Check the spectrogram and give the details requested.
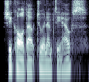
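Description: A man's voice: low-pitched, little pitch movement, fairly quick, no room sound, clean studio sound. A man narrating a scripted audio drama as its storyteller.

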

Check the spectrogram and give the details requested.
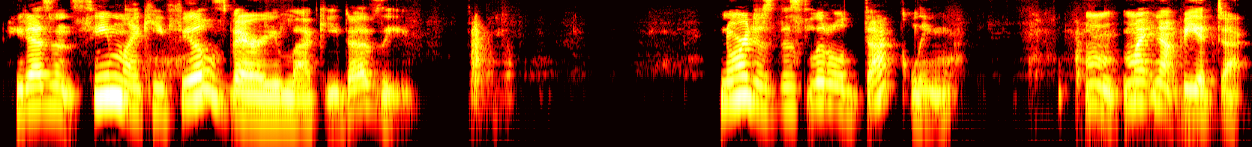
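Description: A woman's voice: medium pitch, big pitch swings, unhurried, pauses often, a little hiss or hum. A woman in her forties reading a children's picture book aloud expressively, stressing key words theatrically and adding casual asides. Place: small room at home.

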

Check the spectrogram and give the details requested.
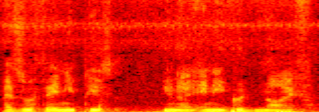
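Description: A man in his sixties giving a relaxed, chatty hands-on knife review outdoors in the woods, with plenty of fillers and restarts. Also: on the low side, a little fast, background noise. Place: outdoors in woods, kneeling in the undergrowth.

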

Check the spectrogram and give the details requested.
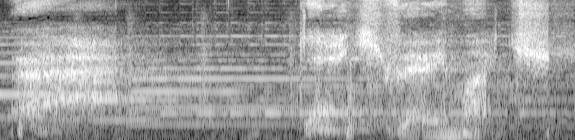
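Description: An actor playing a male weasel henchman in a video game, talking like a gruff gangster tough guy. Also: takes it slowly, close to an everyday voice. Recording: loud game music behind.

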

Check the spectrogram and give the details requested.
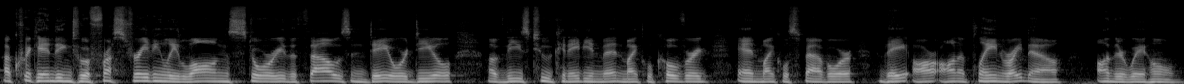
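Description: A man anchoring a live TV news broadcast from the studio with a brisk, polished delivery. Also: mid-range voice, steady tone, darkish tone.

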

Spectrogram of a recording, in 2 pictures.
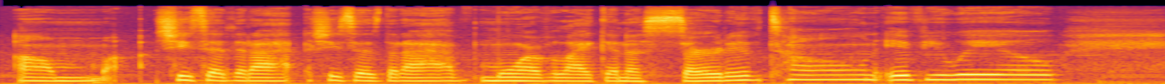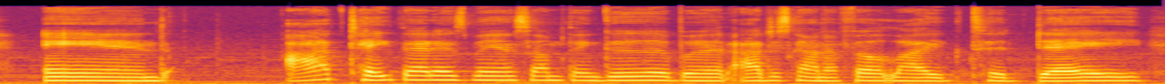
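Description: Low-voiced chatty woman vlogging. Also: mellow, slight background noise. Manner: chatty, peppy, uses Southern US slang. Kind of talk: casual chatty voice-over. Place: home room with loud heater. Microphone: desk microphone.

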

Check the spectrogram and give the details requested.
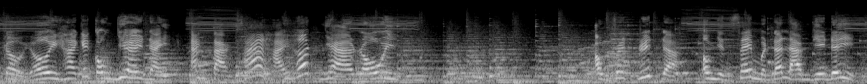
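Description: A woman's voice: expressive, moderate pace. A woman voicing an exasperated middle-aged peasant wife who nags and exclaims in a folktale cartoon. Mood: scolding. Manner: shrill nagging, exclaiming. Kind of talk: animated folktale cartoon dubbing. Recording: loud music under dialogue.

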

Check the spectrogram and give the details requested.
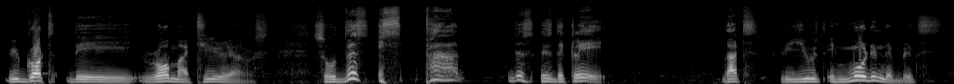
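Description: An older man, explaining things outdoors at a building site, slow and deliberate with pauses between phrases. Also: mid-range voice, mellow, dry recording.

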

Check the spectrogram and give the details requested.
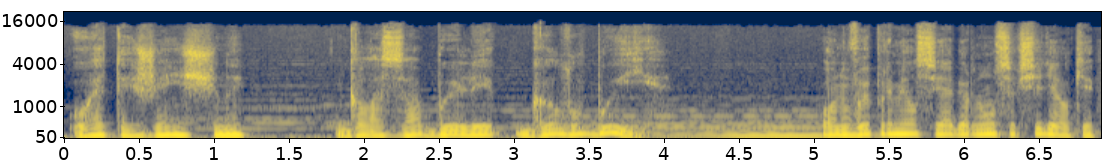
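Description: A man narrating a scripted radio drama in a measured, literary storytelling manner. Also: medium pitch, over music.

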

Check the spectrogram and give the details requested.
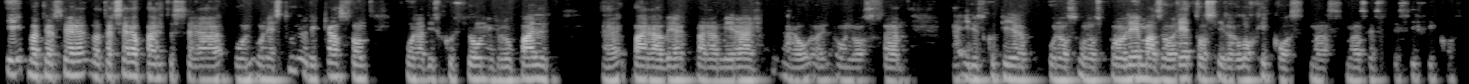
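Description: A middle-aged man from Belgium, not a native speaker, lecturing as a professor on a video call, halting with many fillers and restarts. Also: mid-range voice, level tone, mellow. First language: not Spanish. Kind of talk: online lecture. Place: room at home. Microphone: webcam on a video call. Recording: dull lo-fi video call audio.

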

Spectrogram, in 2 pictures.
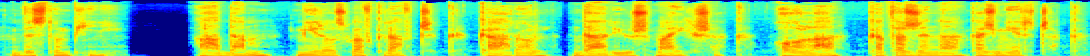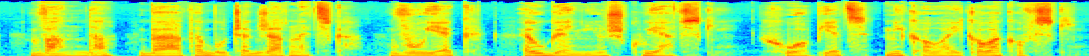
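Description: Male announcer for radio credits; very low, husky, dry studio sound. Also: unhurried, dry recording. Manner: even, formal announcing. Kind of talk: reading radio drama credits.

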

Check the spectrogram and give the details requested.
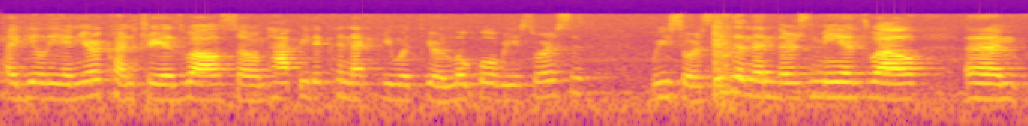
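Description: An American woman in her thirties leading a live tech tutorial, chatty with quick asides and self-corrections. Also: on the low side. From United States. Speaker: tech workshop presenter. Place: large conference room. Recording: echoey conference room with background noise.

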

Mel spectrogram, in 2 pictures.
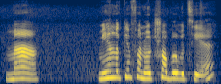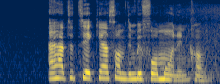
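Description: A woman's voice: on the high side, a little fast, a bit bright, natural voice. A young woman with a Tobagonian accent acting a headstrong, lovestruck, anxious character in a radio drama. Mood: defensive.

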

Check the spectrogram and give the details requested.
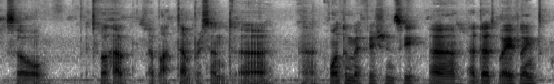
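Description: A man speaks in a low register with a creaky, gravelly edge. He explains equipment as a hobbyist presenter, unscripted and halting, pausing often to think. There is audible noise behind his voice. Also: fairly even intonation. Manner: hesitant, halting, thinking aloud with many pauses. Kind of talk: unscripted hands-on technical explanation. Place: indoor room at a cluttered worktable.

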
